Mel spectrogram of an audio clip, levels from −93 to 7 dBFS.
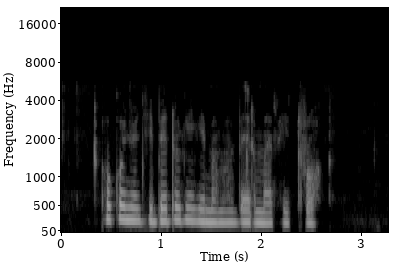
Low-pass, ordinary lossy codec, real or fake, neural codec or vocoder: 5.4 kHz; none; real; none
